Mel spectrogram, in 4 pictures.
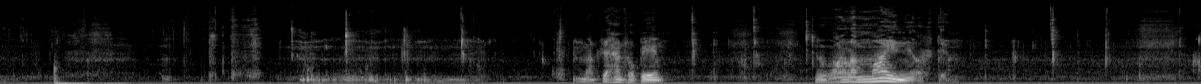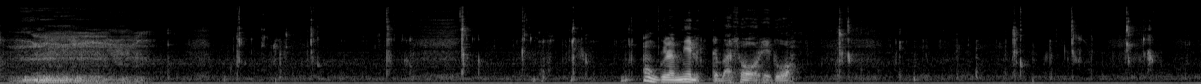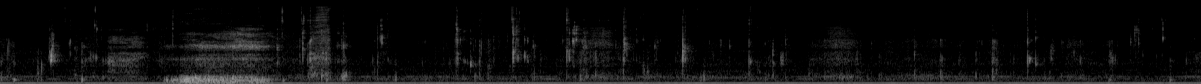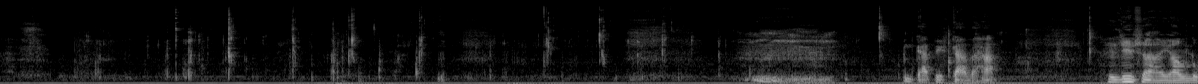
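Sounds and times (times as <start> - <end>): wet chewing mouth clicks: 13.7 - 18.4, 20.3 - 25.1, 36.8 - 43.4.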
